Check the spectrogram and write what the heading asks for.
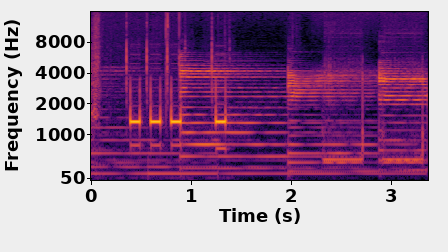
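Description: Four quick phone keypad beeps as someone dials a phone call, then a bright tonal musical backing continues on its own with no voices.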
